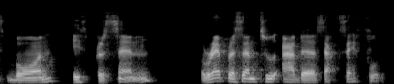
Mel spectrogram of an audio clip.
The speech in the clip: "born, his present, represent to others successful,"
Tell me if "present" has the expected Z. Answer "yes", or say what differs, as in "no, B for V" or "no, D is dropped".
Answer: no, S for Z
